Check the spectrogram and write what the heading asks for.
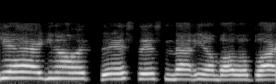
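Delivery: flat, level, unchanging monotone drone. Speaker imitates how a man used to talk in interviews, monotone voice. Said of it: "it's just kind of a monotone kind of voice".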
